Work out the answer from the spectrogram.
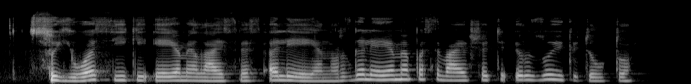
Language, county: Lithuanian, Vilnius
